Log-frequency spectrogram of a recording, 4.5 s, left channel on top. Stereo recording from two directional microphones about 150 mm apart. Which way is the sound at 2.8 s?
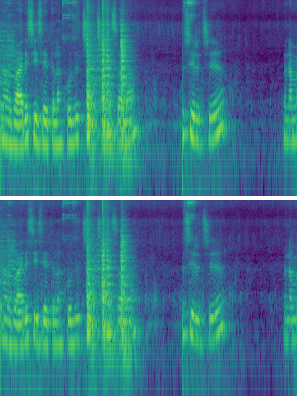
55° left (ahead or behind).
